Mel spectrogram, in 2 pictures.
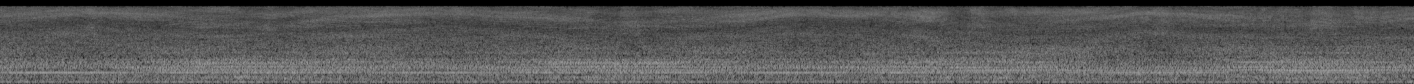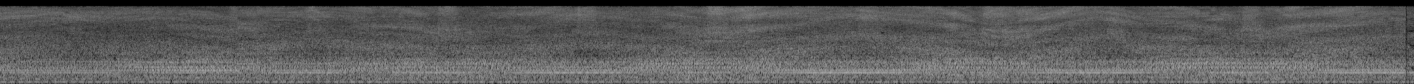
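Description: A gravity-feed HVLP spray gun hissing steadily as it sprays paint onto a car's side panels, its hiss swelling and fading about every two seconds as the gun sweeps back and forth. Under it runs the steady hum of the inflatable paint booth's blower fans.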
